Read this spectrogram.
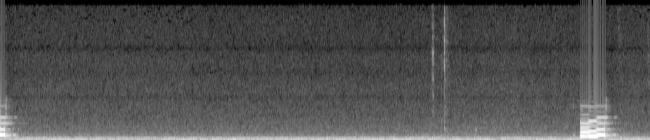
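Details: Short electronic tone bursts at the start and near the end over a quiet low hum during a demonstration of a B. Braun Infusomat Space IV infusion pump; keypad beeps.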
